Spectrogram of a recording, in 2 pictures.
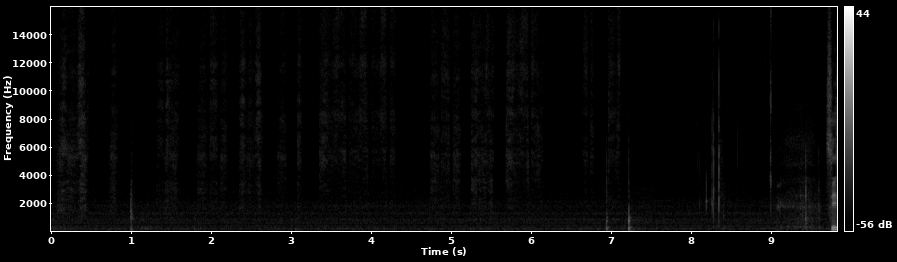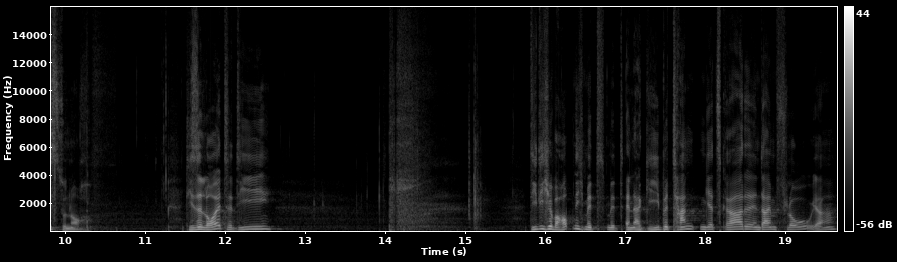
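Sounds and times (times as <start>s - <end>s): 
pen scratching while writing by hand: 0.0s - 7.2s
speech: 9.7s - 10.4s, 11.6s - 12.7s, 15.8s - 19.6s.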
